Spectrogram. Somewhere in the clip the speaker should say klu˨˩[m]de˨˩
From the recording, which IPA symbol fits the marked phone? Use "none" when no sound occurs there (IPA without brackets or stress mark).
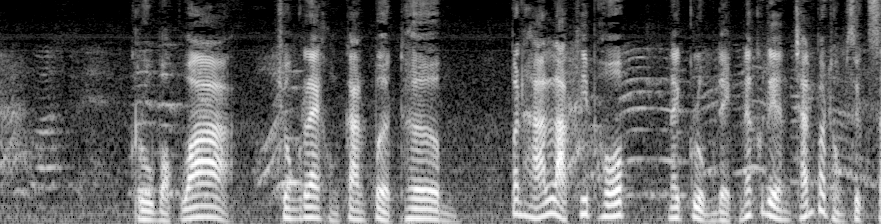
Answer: m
